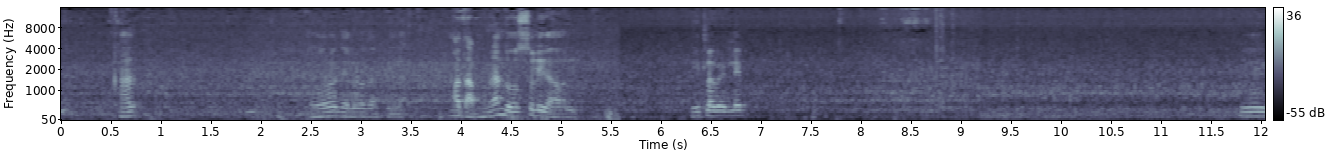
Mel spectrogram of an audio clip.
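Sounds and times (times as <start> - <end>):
low rumble-like hiss: 0.0 - 12.0.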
